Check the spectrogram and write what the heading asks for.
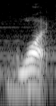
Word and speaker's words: white: 我可不可以储存我的行李在这边？Store, one store, two stores.一个店两个店是 store 又有商店也有储存的意思英文很奇怪哈 And let's have a look of white W-H-I-T-E white 我们都知道这个是白色的意思但是也有人的姓是 white 然后我们看看这个字 E 是最后一个字 E 在这边是不发音 E 的前面是 T T 是一个子音子音的前面这个时候英文 99.9% 的规律是在这个子音前面的那个元音发的是长音所以 I 在这边是 I white I love white as a color I do like white white I white shout S-H-O-U-T shoutWhat are you doing with my car?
